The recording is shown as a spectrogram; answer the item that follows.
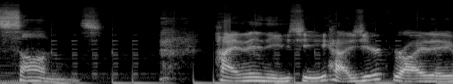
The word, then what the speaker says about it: Sans: It's pronounced like sand. It's not pronounced like. It's not sands. It's suns.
